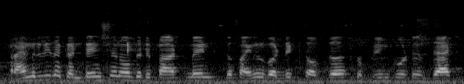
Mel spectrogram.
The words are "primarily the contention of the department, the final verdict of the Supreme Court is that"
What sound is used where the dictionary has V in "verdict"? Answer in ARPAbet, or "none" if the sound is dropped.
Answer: V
